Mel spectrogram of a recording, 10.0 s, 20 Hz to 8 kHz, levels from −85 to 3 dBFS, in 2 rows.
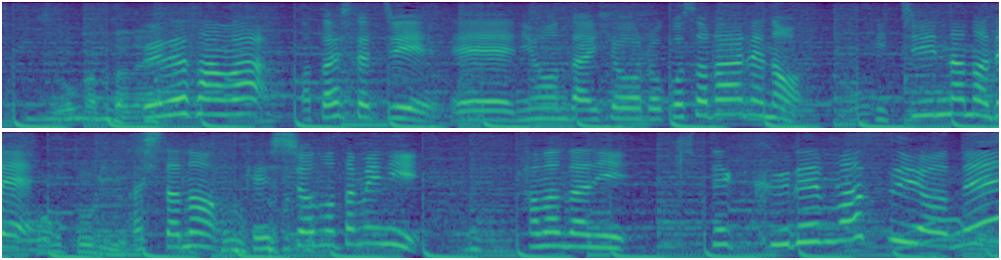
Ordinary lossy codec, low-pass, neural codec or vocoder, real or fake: none; none; none; real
